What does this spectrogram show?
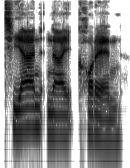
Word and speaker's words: Tian Nai Koren: But I'm going to say Tian Nai Koren, who's a 17-year-old Slovenian attacking midfielder. Bart, please now let me know how I'm supposed to pronounce his name, and then let us know who he is and why he's a special talent. Well, yeah, it's perfect.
